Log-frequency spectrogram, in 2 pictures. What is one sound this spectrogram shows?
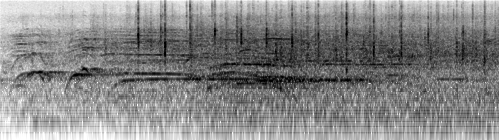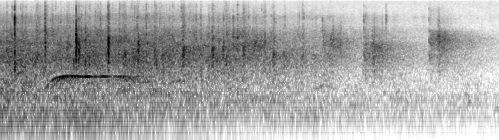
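Many people applaud in a large echoing hall, and the clapping slowly fades.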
